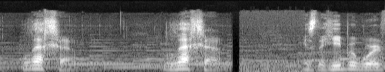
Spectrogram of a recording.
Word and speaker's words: lechem: to accent a word, if the word is not accented on the last syllable, as most Hebrew words are, some prayer books and some texts actually indicate where the accent goes with this vertical line, telling you that the accent is on the first syllable, lechem.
